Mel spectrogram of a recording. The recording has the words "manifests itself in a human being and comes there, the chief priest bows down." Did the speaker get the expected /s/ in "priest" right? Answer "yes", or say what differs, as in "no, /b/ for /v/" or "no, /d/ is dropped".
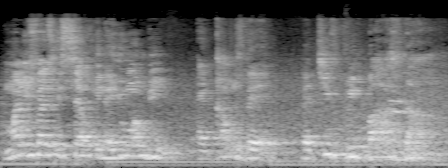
no, /s/ is dropped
